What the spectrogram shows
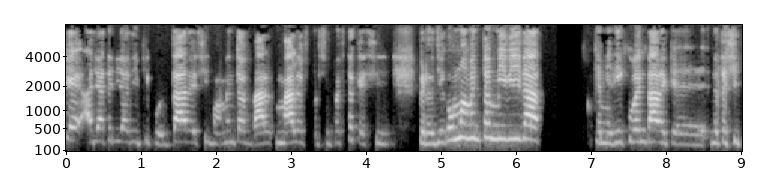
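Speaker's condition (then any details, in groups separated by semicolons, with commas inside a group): Profound bilateral hearing loss, post-meningitis profound bilateral sensorineural hearing loss; cochlear implant at 30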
